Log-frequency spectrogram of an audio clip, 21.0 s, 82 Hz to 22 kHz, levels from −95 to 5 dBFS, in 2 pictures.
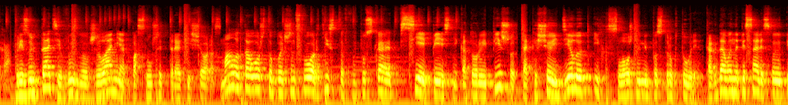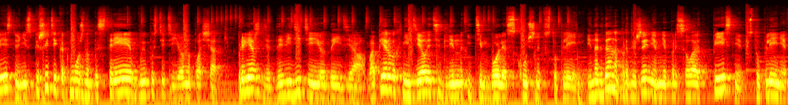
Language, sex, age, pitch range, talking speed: Russian, male, 20-39, 125-165 Hz, 175 wpm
